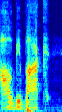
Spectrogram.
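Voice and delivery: loud, booming action-movie tough-guy voice. Quoting terrible movie lines: Arnold Schwarzenegger impression. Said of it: "he delivered all these terrible lines".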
